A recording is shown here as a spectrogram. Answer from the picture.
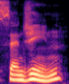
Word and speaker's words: Sangean: by sanjin now uh some people not sure how to pronounce this name sanjian sangen i won't make fun of the way you pronounce it if you don't make fun of the way i pronounce it i did see a company video that said it was sanjin a company based in taiwan so i'm going to say sanjin okay of course the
